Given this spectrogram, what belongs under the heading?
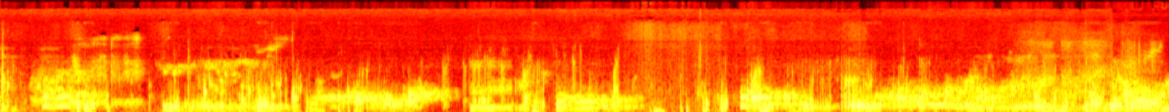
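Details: Long, rolling gurgles and low groaning rumbles with bubbling pops, repeating throughout: stomach growling (borborygmi).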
